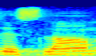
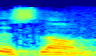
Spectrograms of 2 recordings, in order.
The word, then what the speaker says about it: Islam: to be more accurate it's better to pronounce it as it's supposed to pronounce with the sound of s and not z now what is islam islam literally means submission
